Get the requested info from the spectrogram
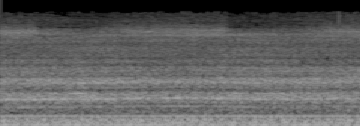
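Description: Massey Ferguson tractor engine running steadily at high throttle while driving a forage harvester through giant sorghum: a constant drone with a low hum. The tractor strains a little in the heavy crop, so it is run slow and at high revs.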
